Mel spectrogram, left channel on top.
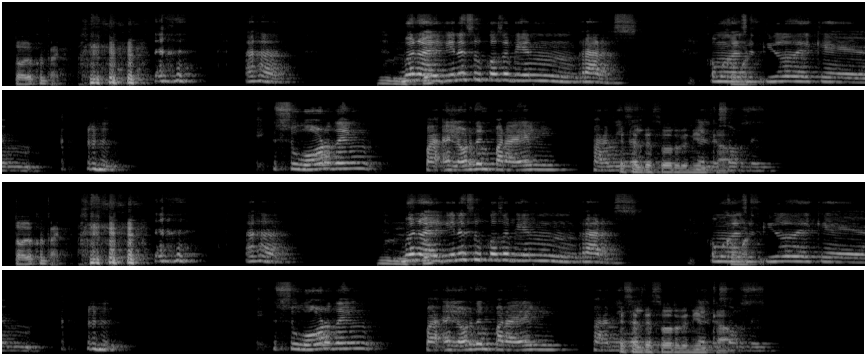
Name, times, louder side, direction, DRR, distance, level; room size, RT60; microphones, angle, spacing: voice 1, 0.1-1.4 3.8-4.3 7.2-7.5 14.8-16.2, right 1 dB, 15° right, 1.3 m, -33 dB
voice 2, 1.5-1.9 2.4-2.9 4.0-6.3 7.1-9.0 9.5-9.8 11.3-12.4 12.9-14.3 14.5-15.0 15.5-16.3, equal, 45° left, 3.3 m, -32 dB
26.5 x 15.5 x 2.6 m
head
